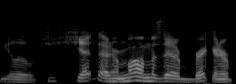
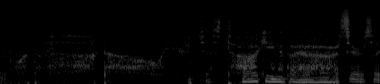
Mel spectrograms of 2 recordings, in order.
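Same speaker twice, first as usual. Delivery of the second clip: hushed, barely voiced, leaned-in whisper; 3 semitones lower, 13 dB quieter than usual. Retelling leaning in to a street performer after tipping him: retelling a whisper. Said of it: "and I whispered".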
